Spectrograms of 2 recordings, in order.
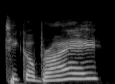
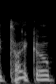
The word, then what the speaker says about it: Tycho Brahe: The brass nose, the one that I wrote about, belonged to Tycho Brahe. I think I'm saying it right. I used to say Tycho, but anyway, that dude, 1500s.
